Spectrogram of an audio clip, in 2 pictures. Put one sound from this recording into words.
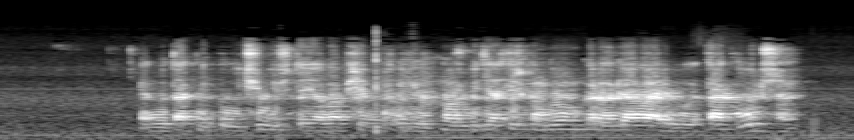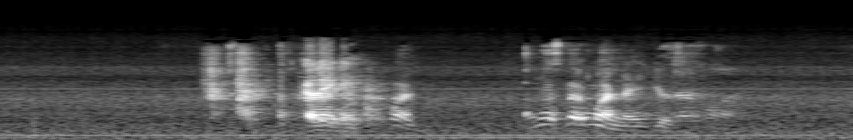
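A young man speaks calmly into a microphone over an online call.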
